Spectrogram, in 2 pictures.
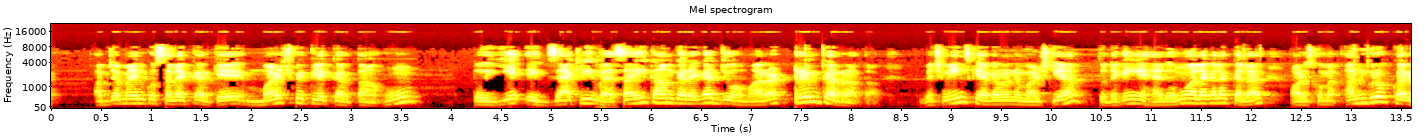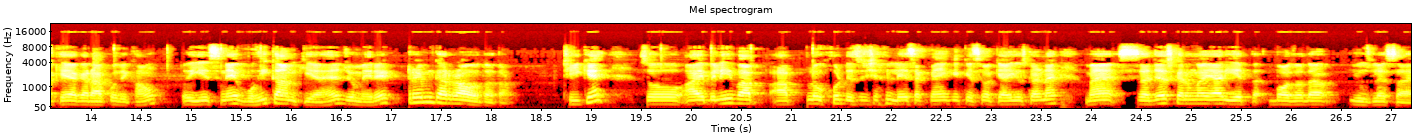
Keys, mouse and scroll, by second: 7.6 click, 11.9 right click, 13.0-18.3 drag, 19.6-23.6 drag.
